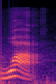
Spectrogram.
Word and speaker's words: は: pronounced as ha.Okay, but as a subject particle, it is not ha, but wa.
